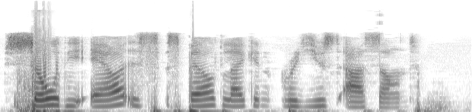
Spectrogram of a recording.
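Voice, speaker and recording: A woman with a German accent teaches pronunciation at an unhurried pace, showing off a throaty R in her examples. Her pitch is average for a woman. The recording is dry and somewhat dull, like a low-fidelity home lesson. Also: steady tone, dry recording. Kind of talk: instructional language lesson. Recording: dull, lo-fi sound.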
